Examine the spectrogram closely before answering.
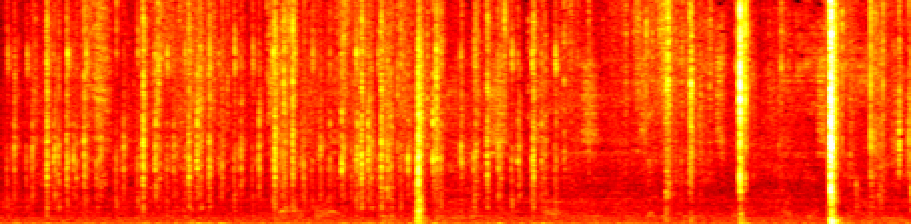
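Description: A run of light clicks and taps, with a few sharper clicks about four, seven and a half and eight seconds in.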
